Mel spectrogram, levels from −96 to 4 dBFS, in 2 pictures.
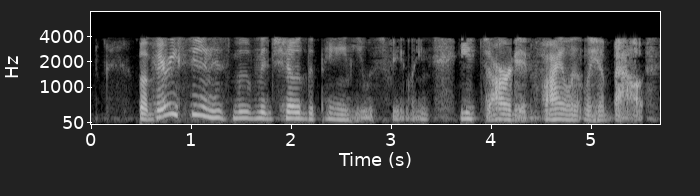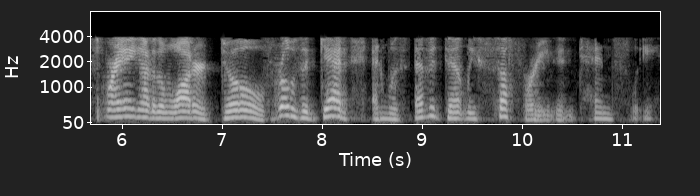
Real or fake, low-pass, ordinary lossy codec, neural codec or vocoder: fake; 7.2 kHz; AAC, 16 kbps; vocoder, 22.05 kHz, 80 mel bands, HiFi-GAN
